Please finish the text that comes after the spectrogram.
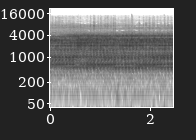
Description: RF noise right at 135 KHz detected in my neighborhood causing my DSL to sync at a much lower speed.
